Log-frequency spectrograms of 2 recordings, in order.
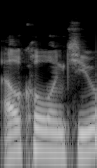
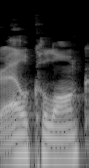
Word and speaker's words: LCOLONQ: LCOLONQ or LCOLONQ. Oh, both of these are fine. There's not really a pronunciation that is canonical.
